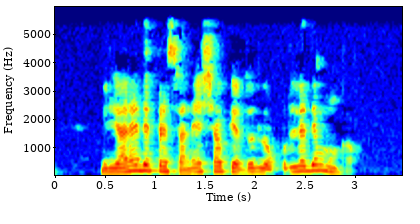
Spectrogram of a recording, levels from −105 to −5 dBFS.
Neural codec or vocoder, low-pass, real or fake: none; 5.4 kHz; real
